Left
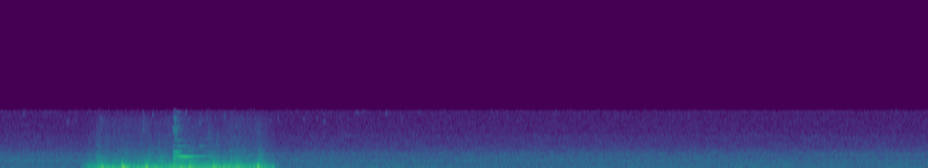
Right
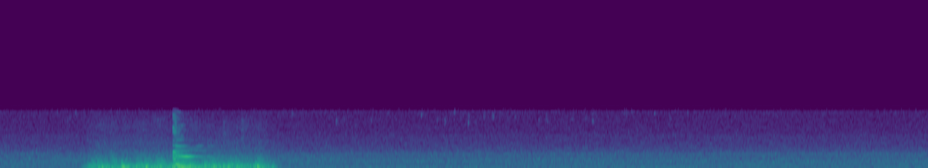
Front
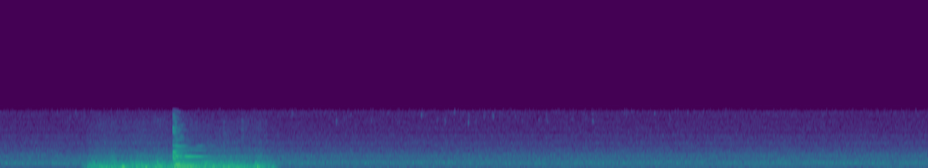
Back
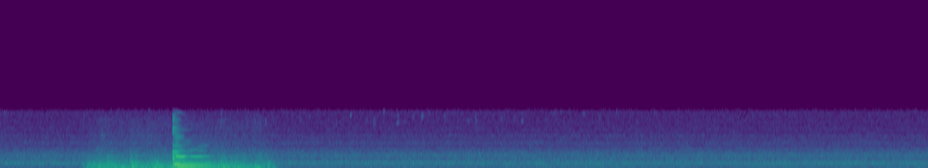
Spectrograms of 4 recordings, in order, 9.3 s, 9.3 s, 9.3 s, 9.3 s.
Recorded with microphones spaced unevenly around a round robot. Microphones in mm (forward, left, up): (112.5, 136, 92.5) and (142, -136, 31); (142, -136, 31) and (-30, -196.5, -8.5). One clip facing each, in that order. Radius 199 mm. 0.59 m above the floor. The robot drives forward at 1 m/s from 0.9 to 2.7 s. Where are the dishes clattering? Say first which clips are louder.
Even, back 4 dB; 140° right, 1.6 m; by 2.6 s 155° right, 2.5 m.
